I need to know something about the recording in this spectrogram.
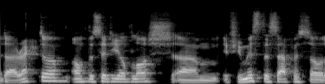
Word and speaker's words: Łódź: We're excited to welcome back a city that we've already talked about in the podcast, if you recall, the city of Łódź in Poland. Perfect pronunciation.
